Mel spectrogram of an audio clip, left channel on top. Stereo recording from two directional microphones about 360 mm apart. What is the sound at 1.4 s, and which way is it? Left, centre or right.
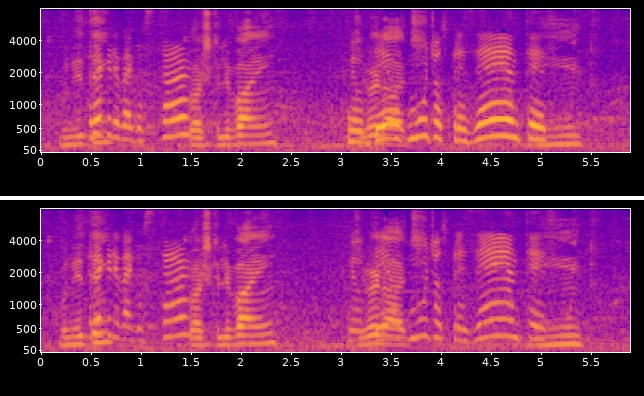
Speech, centre.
